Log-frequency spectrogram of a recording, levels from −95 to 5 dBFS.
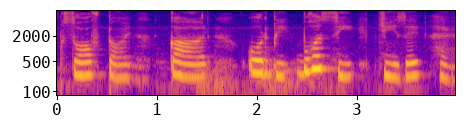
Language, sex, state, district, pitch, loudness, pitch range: Hindi, female, Bihar, West Champaran, 235 Hz, -18 LUFS, 220-255 Hz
